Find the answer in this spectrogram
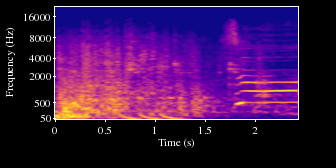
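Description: A loud crash of breaking glass and clattering in a fight. Near the end a man's long, held shout begins.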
